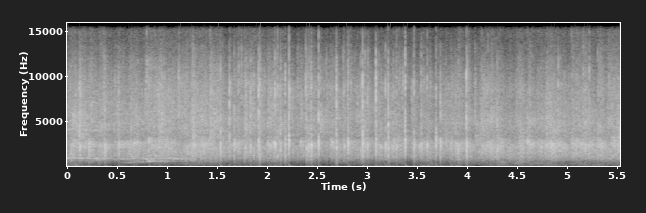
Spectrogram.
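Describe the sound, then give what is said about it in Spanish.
A crowd applauds steadily, a dense, sustained wash of many hands clapping together, with faint voices mixed underneath throughout, as a church audience welcomes a pastor to speak. “quiero que recibamos con un aplauso al pastor”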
